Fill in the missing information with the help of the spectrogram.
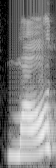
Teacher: I need to use both my upper lip and the lower lip here. So in the sense that we need to use even the lips also here.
